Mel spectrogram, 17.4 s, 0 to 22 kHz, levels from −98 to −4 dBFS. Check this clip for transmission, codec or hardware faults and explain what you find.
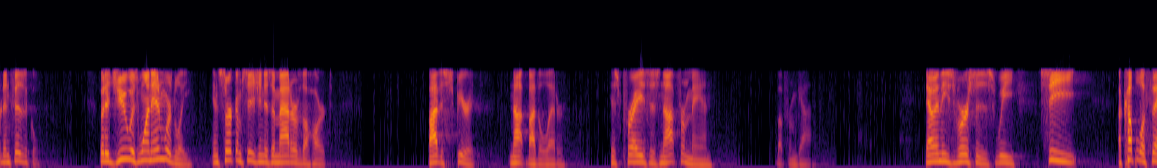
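One transmission fault is audible over a G.711 telephone path. From 12.12 to 12.18 s, just after "but from", packet loss with pitch repetition fills a 60 ms gap, consistent with three 20 ms packets. The receiver repeats the last pitch period, giving a brief held, buzzy tone before speech resumes.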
